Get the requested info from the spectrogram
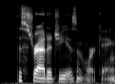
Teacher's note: so many people will let their pitch drift up at the very end of a factual sentence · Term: uptalk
